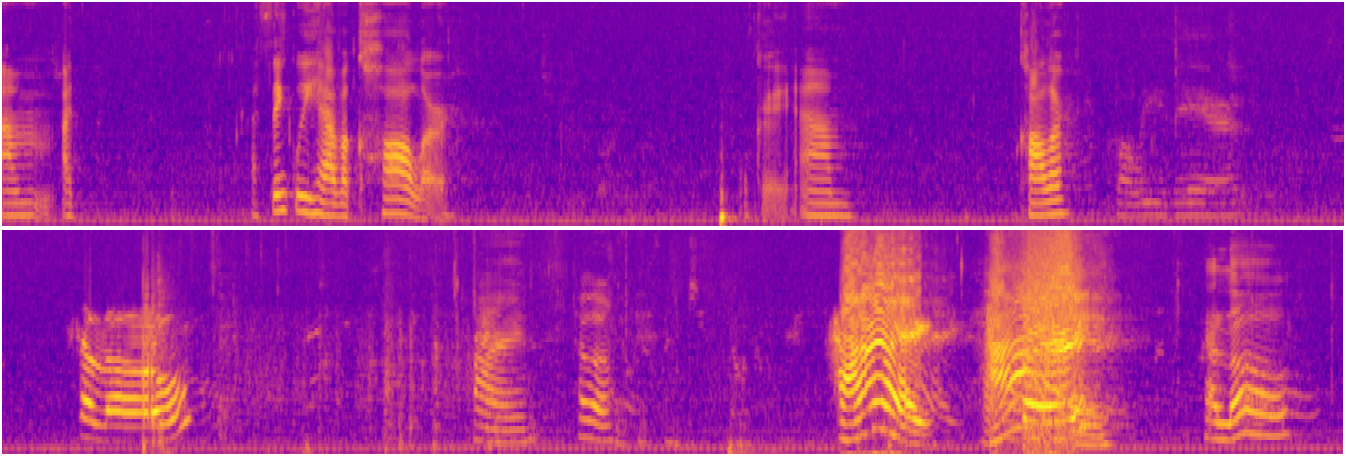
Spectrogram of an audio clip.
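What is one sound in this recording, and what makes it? Several women talk by turns into close microphones, with pauses between.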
